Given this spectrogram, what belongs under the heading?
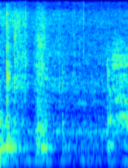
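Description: Spices for a mushroom curry crackle and hiss in a hot pan while being stirred, a close, steady sizzle with soft scraping.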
